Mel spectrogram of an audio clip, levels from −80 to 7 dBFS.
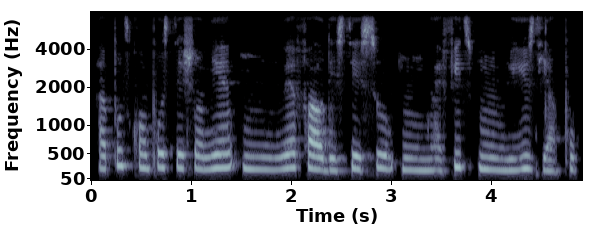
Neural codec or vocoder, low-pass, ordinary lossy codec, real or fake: none; 7.2 kHz; none; real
